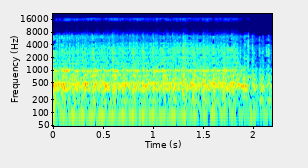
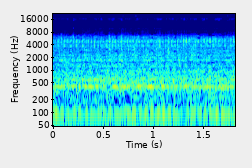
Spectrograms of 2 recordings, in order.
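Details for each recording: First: Janome sewing machine running: a fast, rattly clatter with a clicky metallic edge, then it winds down; the bed is loose (adjuster screws retightened) and the moving pivots are dry and need machine oil. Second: Janome sewing machine after tightening a loose, noisy part and oiling the moving points: light, even whir with a soft steady tone and no heavy thumping or grinding; runs smoothly after repair.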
